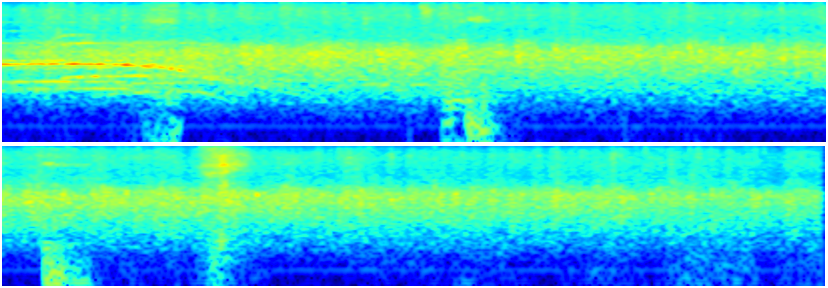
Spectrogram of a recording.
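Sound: audience applause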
